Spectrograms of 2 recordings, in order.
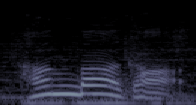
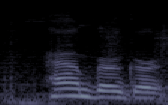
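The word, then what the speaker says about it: ハンバーガー: you won't be understood you don't say hamburger kudasai hamburger please instead you say hambagak rasai again number three over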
